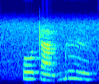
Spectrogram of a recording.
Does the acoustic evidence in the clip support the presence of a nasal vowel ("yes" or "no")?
yes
